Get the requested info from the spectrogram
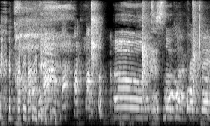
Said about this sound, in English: Oh, that's a slow clap right there. Well done.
